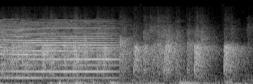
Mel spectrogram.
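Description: A steady, buzzing harmonic tone cuts off partway through, leaving a few sharp hand claps at an uneven pace from a guitarist at a live show who is clapping instead of playing outro music, with no talking.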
